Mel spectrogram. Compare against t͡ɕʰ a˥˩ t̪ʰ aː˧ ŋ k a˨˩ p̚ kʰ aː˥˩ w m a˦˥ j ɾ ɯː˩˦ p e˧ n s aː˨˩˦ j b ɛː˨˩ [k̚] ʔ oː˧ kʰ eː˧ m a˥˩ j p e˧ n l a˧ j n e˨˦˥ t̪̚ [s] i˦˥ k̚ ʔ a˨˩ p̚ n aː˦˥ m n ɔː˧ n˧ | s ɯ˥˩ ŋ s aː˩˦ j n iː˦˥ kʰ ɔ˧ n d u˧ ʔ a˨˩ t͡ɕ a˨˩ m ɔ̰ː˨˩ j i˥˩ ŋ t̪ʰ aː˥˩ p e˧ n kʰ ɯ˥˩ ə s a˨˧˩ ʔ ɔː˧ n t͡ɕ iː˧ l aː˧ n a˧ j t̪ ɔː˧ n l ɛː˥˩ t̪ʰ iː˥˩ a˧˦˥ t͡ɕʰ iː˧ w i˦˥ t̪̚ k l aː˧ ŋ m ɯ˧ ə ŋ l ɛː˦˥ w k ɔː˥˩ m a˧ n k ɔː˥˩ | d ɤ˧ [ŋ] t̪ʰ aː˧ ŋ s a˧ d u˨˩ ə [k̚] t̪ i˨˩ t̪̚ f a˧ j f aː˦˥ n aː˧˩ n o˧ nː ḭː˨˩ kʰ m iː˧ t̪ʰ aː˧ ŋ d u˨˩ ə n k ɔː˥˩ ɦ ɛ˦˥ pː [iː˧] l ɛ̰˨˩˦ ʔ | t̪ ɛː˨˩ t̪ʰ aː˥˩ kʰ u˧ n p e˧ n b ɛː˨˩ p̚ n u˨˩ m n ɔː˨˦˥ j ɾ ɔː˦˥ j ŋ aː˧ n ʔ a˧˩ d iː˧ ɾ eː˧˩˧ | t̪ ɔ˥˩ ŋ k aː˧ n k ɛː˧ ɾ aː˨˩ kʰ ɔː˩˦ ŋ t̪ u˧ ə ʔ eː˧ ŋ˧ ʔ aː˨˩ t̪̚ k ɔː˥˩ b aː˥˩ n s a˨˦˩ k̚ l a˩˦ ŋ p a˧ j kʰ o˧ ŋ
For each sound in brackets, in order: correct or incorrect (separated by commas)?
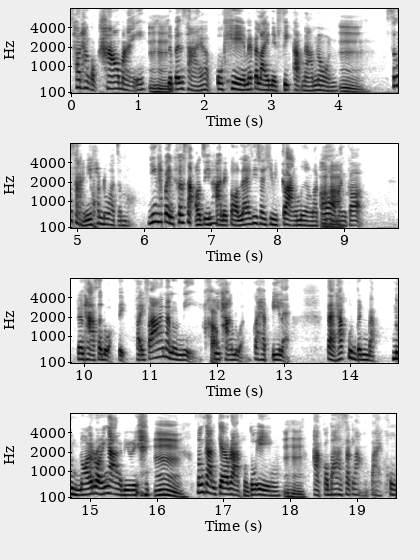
incorrect, incorrect, incorrect, correct, incorrect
